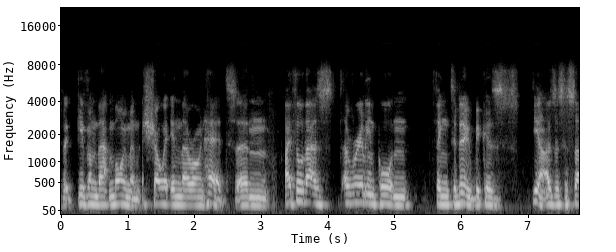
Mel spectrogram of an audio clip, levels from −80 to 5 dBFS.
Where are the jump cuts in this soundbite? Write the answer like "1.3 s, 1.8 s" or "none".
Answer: 1.2 s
